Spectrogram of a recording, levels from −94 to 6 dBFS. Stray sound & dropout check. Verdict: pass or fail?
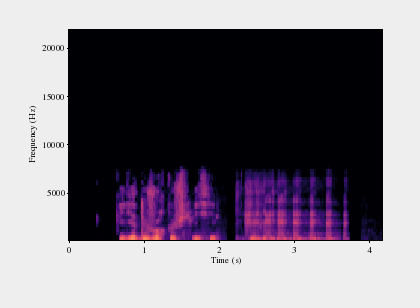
fail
